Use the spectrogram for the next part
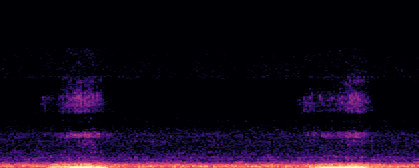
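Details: Two loud, throaty snores from a male dog dozing in a car seat, spaced about two and a half seconds apart, low and gravelly with a faint whistling breath above.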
